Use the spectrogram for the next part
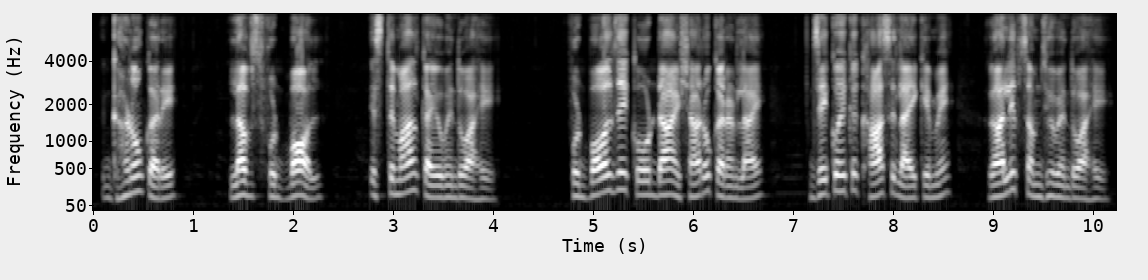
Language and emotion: Sindhi, neutral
